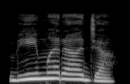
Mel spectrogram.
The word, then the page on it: ಭೀಮರಾಜ: bhīma rāja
